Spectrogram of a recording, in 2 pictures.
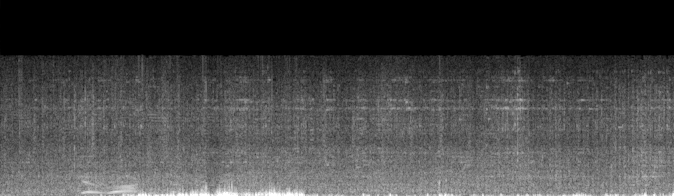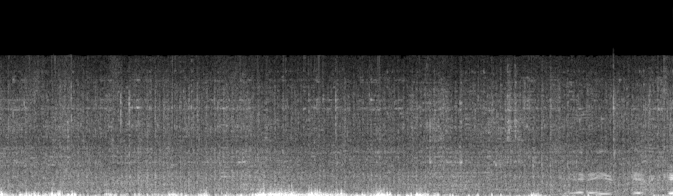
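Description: Horse-drawn, ground-driven sickle bar mower cutting hay behind a mule team: the cutter bar's knife clatters in a fast, continuous chatter that swells and eases as the team pulls it along.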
